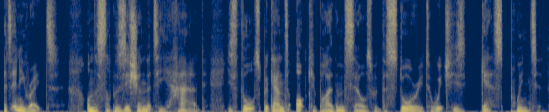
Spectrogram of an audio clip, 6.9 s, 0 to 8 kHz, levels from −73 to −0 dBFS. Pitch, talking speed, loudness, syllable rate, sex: 100 Hz, 200 wpm, -22 LUFS, 5.8 syllables/s, male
